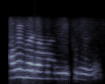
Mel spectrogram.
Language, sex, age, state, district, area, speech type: Telugu, female, 45-60, Telangana, Jagtial, rural, conversation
